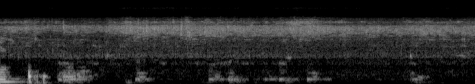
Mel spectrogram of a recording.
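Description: Freshly added raw chicken sizzling in hot oil in a non-stick wok: a steady hiss, with irregular soft knocks and scrapes as a wooden spatula turns the pieces.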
